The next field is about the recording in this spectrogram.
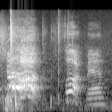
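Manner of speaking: very high, very slow, drawn-out, worked-up enraged shout. Neighbor complaining about a dog barking for days, worked-up outburst. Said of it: "Just fucking chill out. Relax".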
